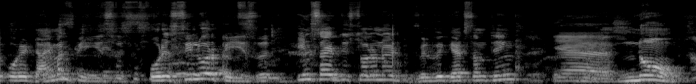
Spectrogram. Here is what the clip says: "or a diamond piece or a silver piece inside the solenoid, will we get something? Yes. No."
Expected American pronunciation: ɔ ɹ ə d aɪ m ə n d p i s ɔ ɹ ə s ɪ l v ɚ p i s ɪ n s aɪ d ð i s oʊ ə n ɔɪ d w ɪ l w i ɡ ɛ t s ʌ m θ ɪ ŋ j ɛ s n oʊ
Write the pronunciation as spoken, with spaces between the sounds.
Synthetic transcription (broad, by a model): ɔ ɹ ə d aɪ m ə n d p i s ɔ ɹ ə s ɪ l v ɚ p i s ɪ n s aɪ d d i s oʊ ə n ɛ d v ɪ l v i ɡ ɛ t s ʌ m t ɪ ŋ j n oʊ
